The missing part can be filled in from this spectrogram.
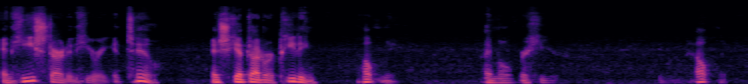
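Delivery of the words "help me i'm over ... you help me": very flat, low, soft monotone woman's voice. Retelling a voice the speaker and Tim heard repeating words: monotone woman's voice. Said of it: "a woman's voice, very monotone".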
